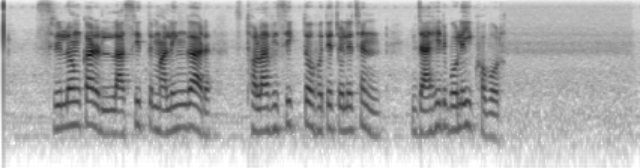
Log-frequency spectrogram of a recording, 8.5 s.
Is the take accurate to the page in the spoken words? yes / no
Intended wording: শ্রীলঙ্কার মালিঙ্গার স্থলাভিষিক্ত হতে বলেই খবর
no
